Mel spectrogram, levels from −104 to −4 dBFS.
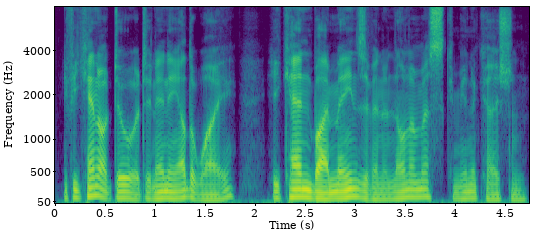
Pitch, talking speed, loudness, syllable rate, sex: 100 Hz, 215 wpm, -20 LUFS, 6.3 syllables/s, male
